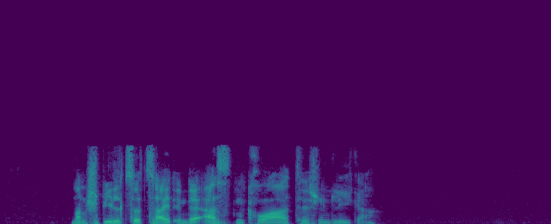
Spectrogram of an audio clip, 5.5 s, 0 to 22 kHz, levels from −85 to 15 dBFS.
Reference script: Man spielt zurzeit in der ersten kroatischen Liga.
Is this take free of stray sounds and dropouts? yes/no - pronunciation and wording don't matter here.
yes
